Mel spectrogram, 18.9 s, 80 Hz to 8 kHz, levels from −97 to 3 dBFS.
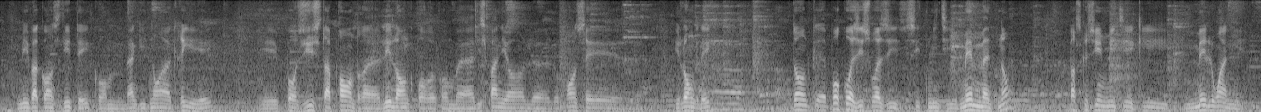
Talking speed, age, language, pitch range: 115 wpm, 60-79, French, 100-120 Hz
